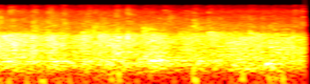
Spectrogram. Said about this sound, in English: I'm going to invite the wonderful Clare Thompson to come on up. Let's have a big round of applause for Clare, please.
